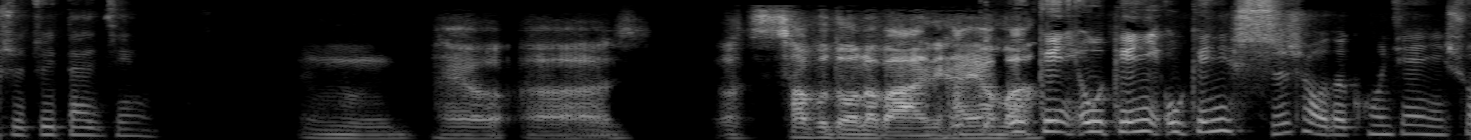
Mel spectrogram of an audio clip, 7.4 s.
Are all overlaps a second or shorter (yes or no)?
yes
